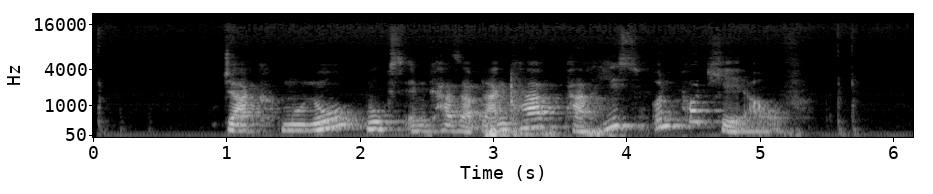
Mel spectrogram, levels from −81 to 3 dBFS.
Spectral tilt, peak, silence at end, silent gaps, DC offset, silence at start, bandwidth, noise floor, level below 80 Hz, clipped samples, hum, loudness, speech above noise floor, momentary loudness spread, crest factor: -7.5 dB/octave; -6 dBFS; 0.45 s; none; under 0.1%; 0.05 s; 17 kHz; -58 dBFS; -38 dBFS; under 0.1%; none; -25 LUFS; 34 dB; 7 LU; 20 dB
